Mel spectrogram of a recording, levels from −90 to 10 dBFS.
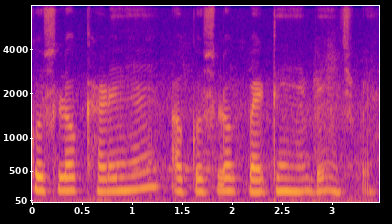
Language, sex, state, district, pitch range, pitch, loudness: Hindi, female, Uttar Pradesh, Lucknow, 190-205 Hz, 195 Hz, -17 LUFS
